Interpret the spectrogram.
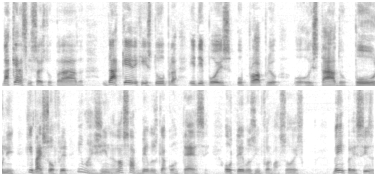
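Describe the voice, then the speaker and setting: The voice is somewhat breathy, with lively intonation. Its pace is moderate. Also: man. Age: 60s. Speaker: city councillor and lawyer. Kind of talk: TV interview. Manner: halting.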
